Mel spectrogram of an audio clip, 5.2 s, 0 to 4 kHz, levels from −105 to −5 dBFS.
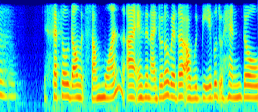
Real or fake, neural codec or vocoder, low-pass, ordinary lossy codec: fake; codec, 16 kHz, about 1 kbps, DyCAST, with the encoder's durations; 3.6 kHz; none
